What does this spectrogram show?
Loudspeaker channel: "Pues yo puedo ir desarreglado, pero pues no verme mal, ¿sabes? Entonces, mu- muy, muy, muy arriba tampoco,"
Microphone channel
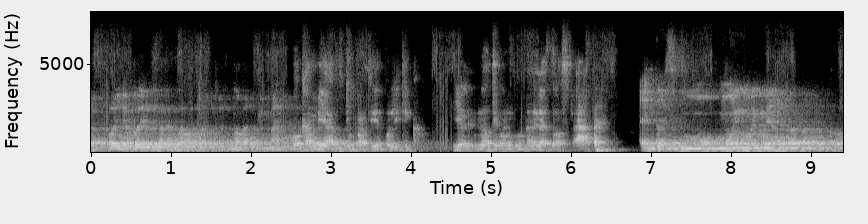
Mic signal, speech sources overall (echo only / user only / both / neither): both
